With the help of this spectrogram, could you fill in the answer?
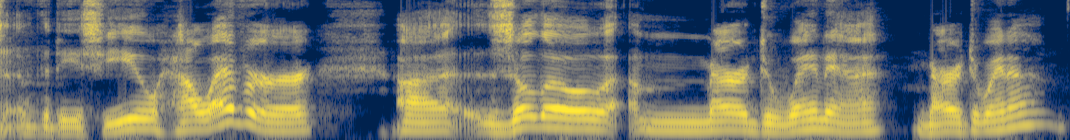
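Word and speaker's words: Xolo Maridueña: the new heads of the DCU however uh Zolo maraduena maraduena Zolo maraduena that's how you pronounce his name uh he has said that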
